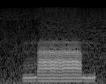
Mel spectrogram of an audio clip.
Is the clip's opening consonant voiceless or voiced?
voiced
